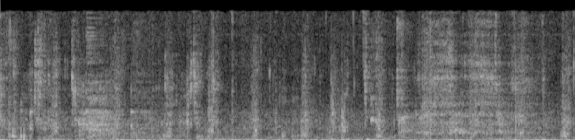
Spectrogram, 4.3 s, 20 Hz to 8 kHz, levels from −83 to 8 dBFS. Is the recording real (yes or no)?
yes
